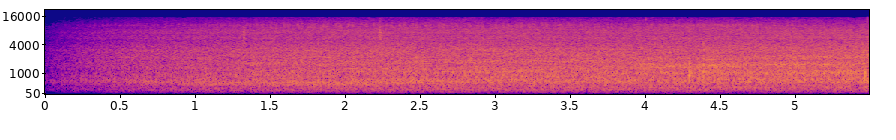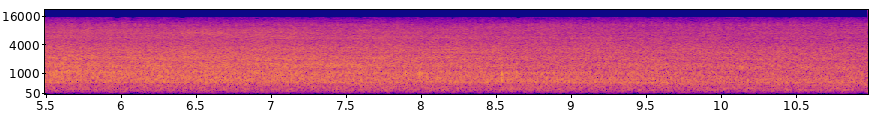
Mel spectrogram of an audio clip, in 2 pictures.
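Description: A long freight train rolling along the track, a steady rumbling noise mixed with the rush of a mountain river. The sound fades in over the first second or two and then holds even.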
